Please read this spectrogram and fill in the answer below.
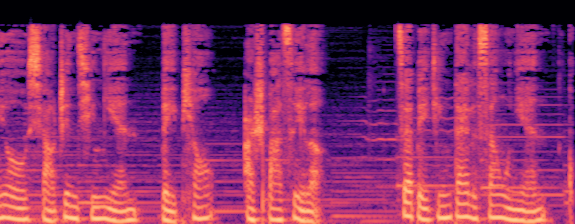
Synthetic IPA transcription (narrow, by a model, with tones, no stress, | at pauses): ŋjo˧˩˦ʊɕjɑ˨˩ʊʈ͡ʂə˥˩nt͡ɕʰi˥ŋnjɛ˧˥n | pe˨˩ɪpʰjɑ˥ʊ | ɐ̰˥˩ʂ̩˧˥pa˥swe˥˩ɪlə̰˩ | t͡sa˥˩ɪpe˨˩ɪt͡ɕi˥ŋt̪a˥ɪlə˨˩sa˥nu˨˩njɛ˧˥nk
